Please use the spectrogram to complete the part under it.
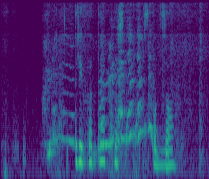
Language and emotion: Russian, neutral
